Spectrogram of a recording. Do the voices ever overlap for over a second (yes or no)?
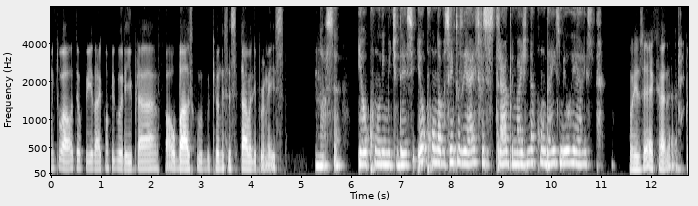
no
